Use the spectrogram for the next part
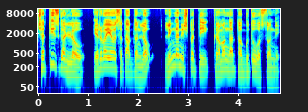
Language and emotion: Telugu, neutral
